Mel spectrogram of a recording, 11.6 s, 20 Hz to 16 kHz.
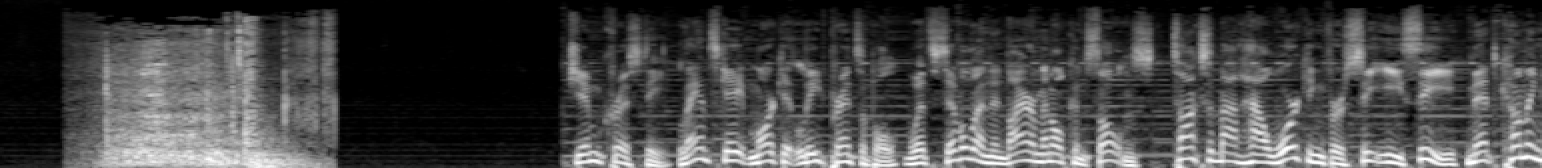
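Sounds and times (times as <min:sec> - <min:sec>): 
heavy wooden barn door sliding shut along its track: 0:00.5 - 0:02.5
speech: 0:04.3 - 0:11.5.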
